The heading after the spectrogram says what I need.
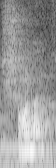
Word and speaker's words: Shona: Yes, I speak a language called Shona. Shona. Shona. Shona.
